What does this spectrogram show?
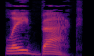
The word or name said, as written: laid-back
